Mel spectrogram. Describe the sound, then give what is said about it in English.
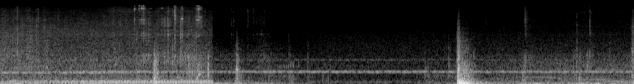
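A car pulls onto the gravel driveway of a Tudor-style inn: a rumbling, crunching run for about two seconds, then a quiet steady hum, then a single sharp thump near the end. “Josh pulls onto the gravel driveway of a Tudor looking in.”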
